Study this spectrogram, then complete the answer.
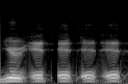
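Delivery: malfunctioning robot voice, looping; damaged speech sensor. Acted. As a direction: stick on a syllable like a broken robot. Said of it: "your speech sensor's damaged".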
